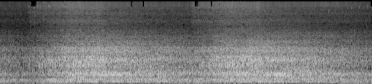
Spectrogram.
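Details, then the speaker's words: 1995 Mercedes-Benz E300 diesel (W124), inline-six, over 250,000 miles, warm, hood open: clean diesel clatter rises twice and falls back smoothly, no knocks, misses, rattle, timing chain slap or blow-by; healthy, strong-running engine. "I mean this motor to have over a quarter of a million miles I mean it runs like it's it's the best"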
